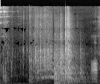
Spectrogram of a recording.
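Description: A pickup truck door unlatching with a click, then about a second of rustling with a dull thump as the door swings open and someone climbs out.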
